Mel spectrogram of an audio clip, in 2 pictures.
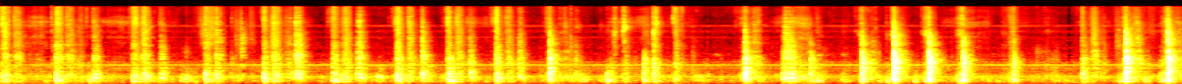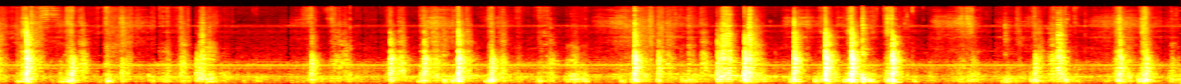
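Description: Quick, irregular small clicks and taps of fingers picking sweetcorn kernels and mushroom slices off a metal platter and dropping them onto pizza dough on baking trays, over a faint steady hum.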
